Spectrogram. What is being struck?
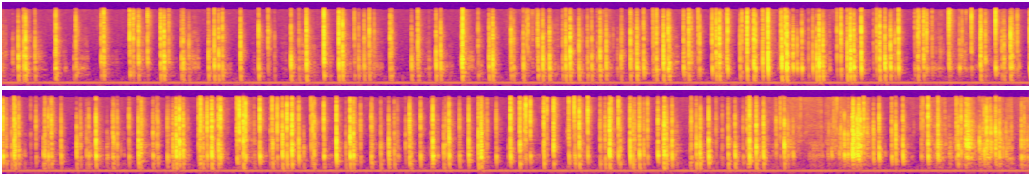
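Plastic deodorant container.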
